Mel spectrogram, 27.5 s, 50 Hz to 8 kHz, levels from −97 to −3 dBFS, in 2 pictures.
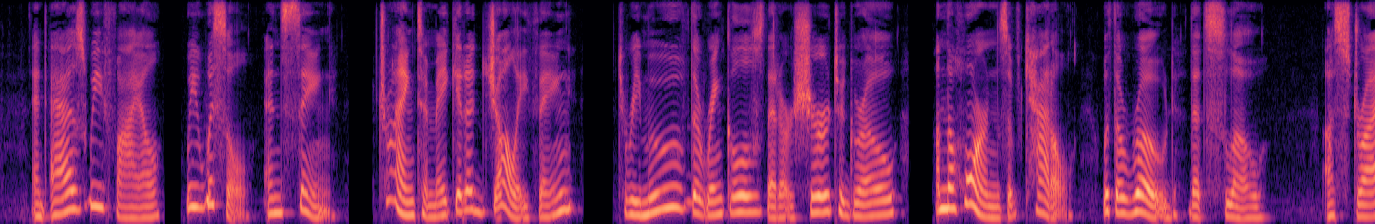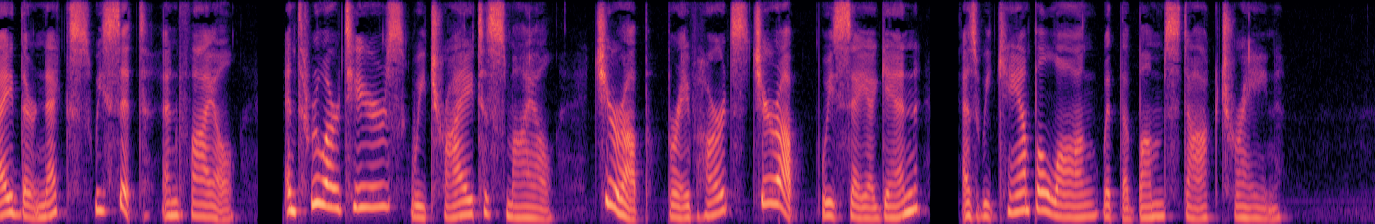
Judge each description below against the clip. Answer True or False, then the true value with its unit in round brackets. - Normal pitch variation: False (6.9 semitones)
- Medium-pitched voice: True (175 Hz)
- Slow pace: False (145 wpm)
